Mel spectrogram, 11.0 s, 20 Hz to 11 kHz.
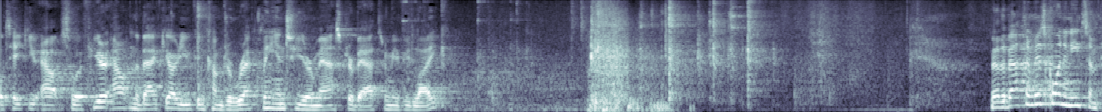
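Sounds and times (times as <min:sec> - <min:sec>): latch and keys clicking: 0:04.0 - 0:07.8.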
